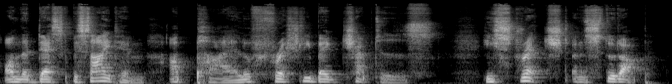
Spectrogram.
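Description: A man narrates a gothic tale in a mock-serious audiobook style. His delivery is deliberate and melodramatic, and his voice sits at an average male pitch. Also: big pitch swings, pushed and bright. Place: recording studio.

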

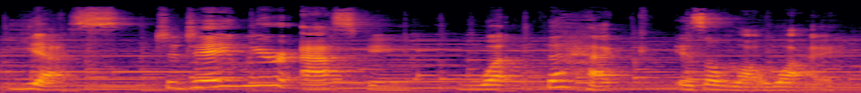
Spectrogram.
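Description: A woman's voice: medium pitch, very animated, a little slow, music in the background. A woman co-hosting a podcast, asking curious questions and reading scripted lines. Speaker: podcast co-host. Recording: echoey room.

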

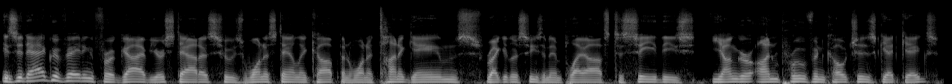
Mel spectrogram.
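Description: A man's voice: medium pitch, steady tone, normal speed, hardly any pauses, clear, resonant tone, no echo. Man, sports radio interviewer, mid-range voice, conversational broadcast delivery, close dry studio recording.

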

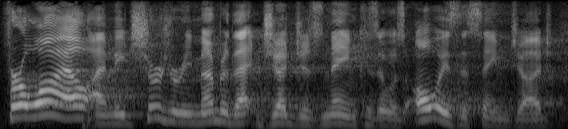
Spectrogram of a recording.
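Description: A man's voice: fairly high pitch, expressive, a little fast, darkish tone. An older American man, a pastor, giving a sermon with personal anecdotes in a reflective, conversational manner. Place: large indoor church. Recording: echoey hall with long reverb.

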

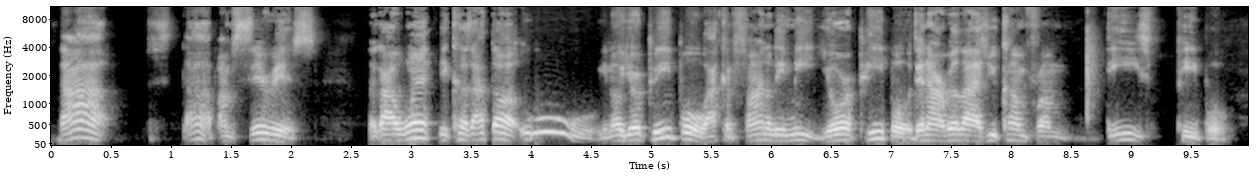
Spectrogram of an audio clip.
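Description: A man acting a hurt, frustrated young boyfriend in a naturalistic play reading, halting and repeating himself. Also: medium pitch, very animated, warm tone, husky. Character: hurt, frustrated young boyfriend confronting his girlfriend about racism. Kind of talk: readers theatre play reading, naturalistic dialogue.

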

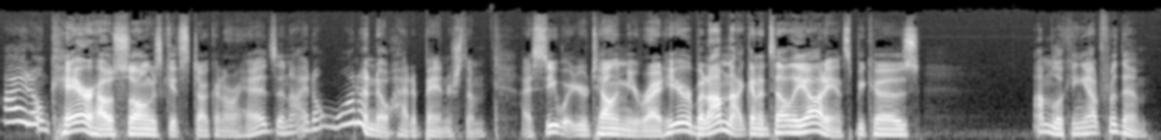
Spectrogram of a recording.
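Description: A man talks through a solo radio podcast from a studio, reading facts aloud and tossing in jokey asides. His voice sits at a middling pitch, and the studio mic gives a dry sound with no room echo. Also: huge pitch swings, fast. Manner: chatty, joking asides while reading facts. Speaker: podcast host. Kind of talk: casual solo radio talk.

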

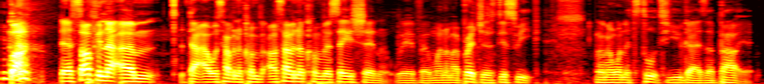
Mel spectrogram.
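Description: A man's voice: deep voice, quick pace, no echo. A man co-hosting a podcast in casual banter with friends, speaking, teasing and laughing often. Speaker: podcast co-host.

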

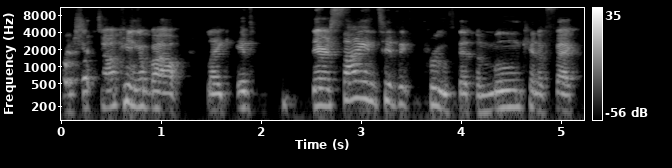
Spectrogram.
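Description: A woman co-hosting a podcast, chatting casually and reacting quickly with laughs. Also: medium pitch, sharp tone, low-quality recording. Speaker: podcast co-host.

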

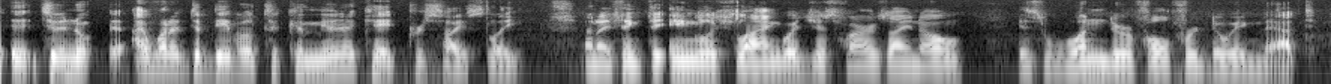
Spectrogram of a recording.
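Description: A man's voice: on the low side, dark tone, no room sound. A man co-hosting a podcast chat, voicing blunt opinions and often restarting his sentences. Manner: opinionated, halting with repeated restarts. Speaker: podcast co-host. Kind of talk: casual panel discussion.

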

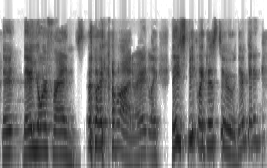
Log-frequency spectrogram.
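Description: Animated, laughing man chatting casually. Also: high voice, slow pace. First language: English. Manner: animated, laughs often, repeats words. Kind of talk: casual chat.

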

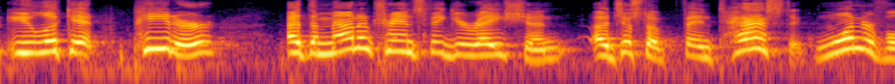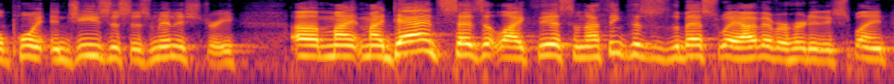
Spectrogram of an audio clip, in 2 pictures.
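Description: Male preacher, high voice, emphatic delivery with sudden loud bursts and wry, joking storytelling. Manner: playful, self-deprecating, sarcastic asides. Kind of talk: animated sermon with humorous storytelling.

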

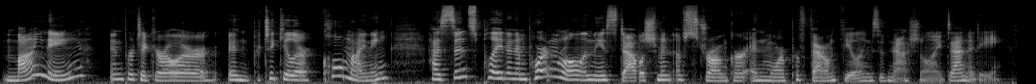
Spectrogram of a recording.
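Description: A woman's voice: mid-range voice, lively intonation, moderate pace, a bit bright. A woman co-hosting a podcast, chatting casually and reading from a script, laughing often and stumbling good-naturedly over hard words. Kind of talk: casual chat mixed with read-out narration.

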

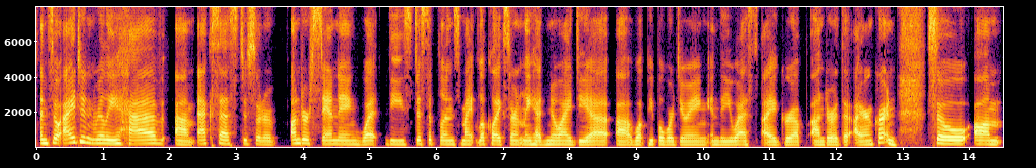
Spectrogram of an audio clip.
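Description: A woman who grew up in Hungary, answering interview questions in a reflective way, often pausing with fillers and restarting her sentences. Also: fairly low pitch, flat delivery, creaky, clear, resonant tone, no room sound, clean studio sound. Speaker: guest, anthropologist.

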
